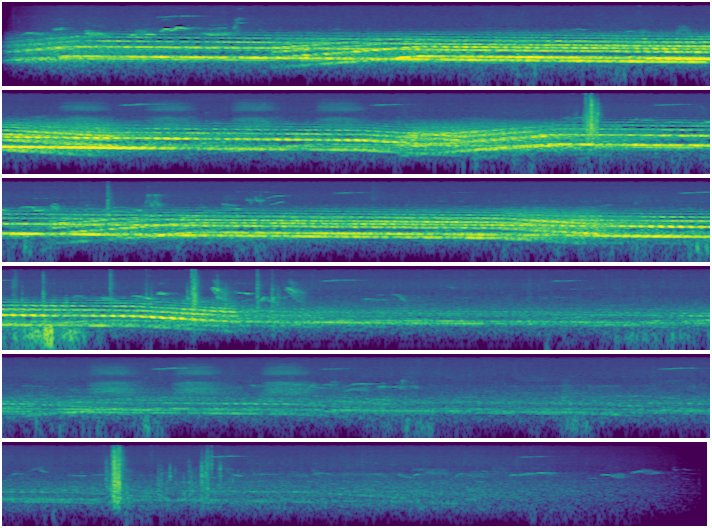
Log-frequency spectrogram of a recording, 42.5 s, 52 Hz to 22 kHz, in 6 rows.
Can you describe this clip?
Air raid warning sirens 1 (07 may 2014)
Every year, at midday on the 1st Wednesday in May, 1,078 air raid sirens across Denmark are tested. I originally misidentified these as warning sirens from the local oil refinery. There are 3 signals:
12:00: "Go inside"
12:04: "Go inside"
12:08: "Danger is passed"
